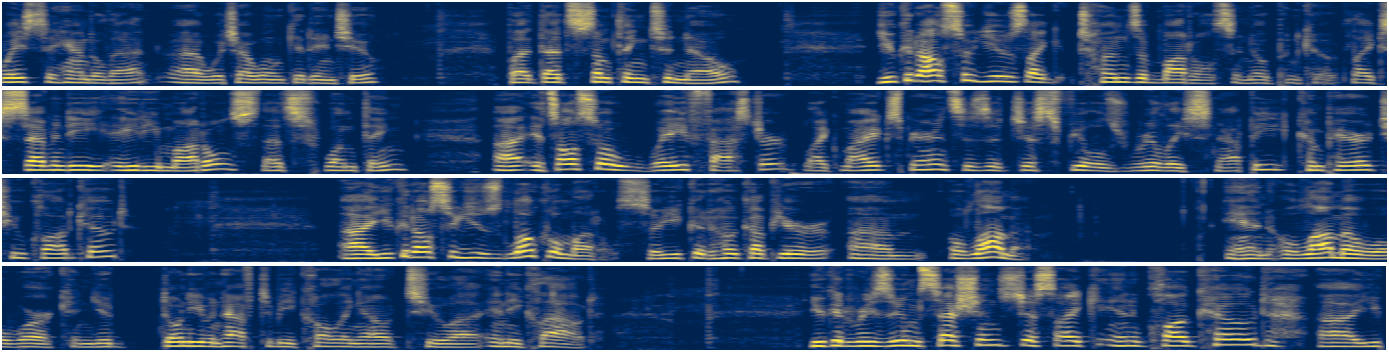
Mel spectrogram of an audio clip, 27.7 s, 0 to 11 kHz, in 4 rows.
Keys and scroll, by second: 2.7 j, 8.1 j, 14.9 j, 16.1 k, 19.2 j, 23.9 j, 25.2 k, 26.6 j.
